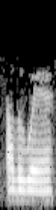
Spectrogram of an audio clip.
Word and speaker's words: Otherware: and it's spelled OTHERWARE, Otherwear. It's sort of like software, hardware, Otherwear. Otherwear.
